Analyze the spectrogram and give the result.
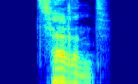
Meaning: present participle of zerren
- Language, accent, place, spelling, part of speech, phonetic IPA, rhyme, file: German, Germany, Berlin, zerrend, verb, [ˈt͡sɛʁənt], -ɛʁənt, De-zerrend.ogg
